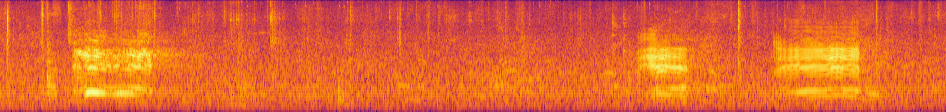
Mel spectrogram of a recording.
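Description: A calf bawls loudly several times.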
